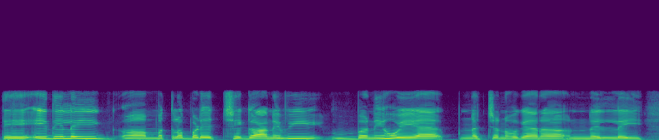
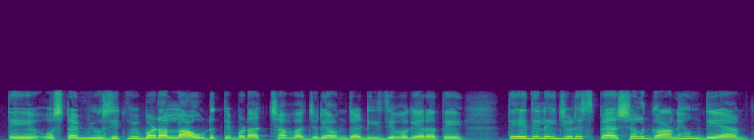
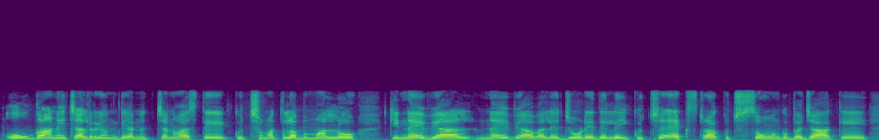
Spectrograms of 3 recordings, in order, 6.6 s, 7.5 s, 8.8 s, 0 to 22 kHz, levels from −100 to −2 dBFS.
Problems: background sounds at intervals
